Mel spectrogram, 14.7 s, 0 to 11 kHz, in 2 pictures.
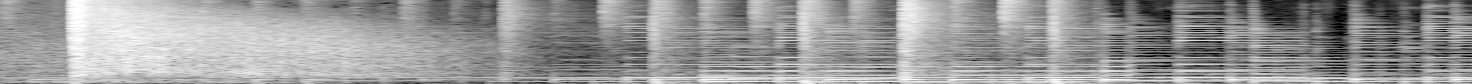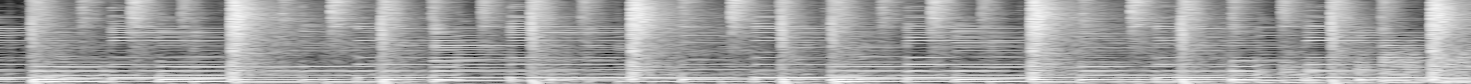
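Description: .30-378 Weatherby Magnum rifle fired once about half a second in, the report trailing off over about two seconds. Music with guitar and a steady beat plays under it and carries on afterwards.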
